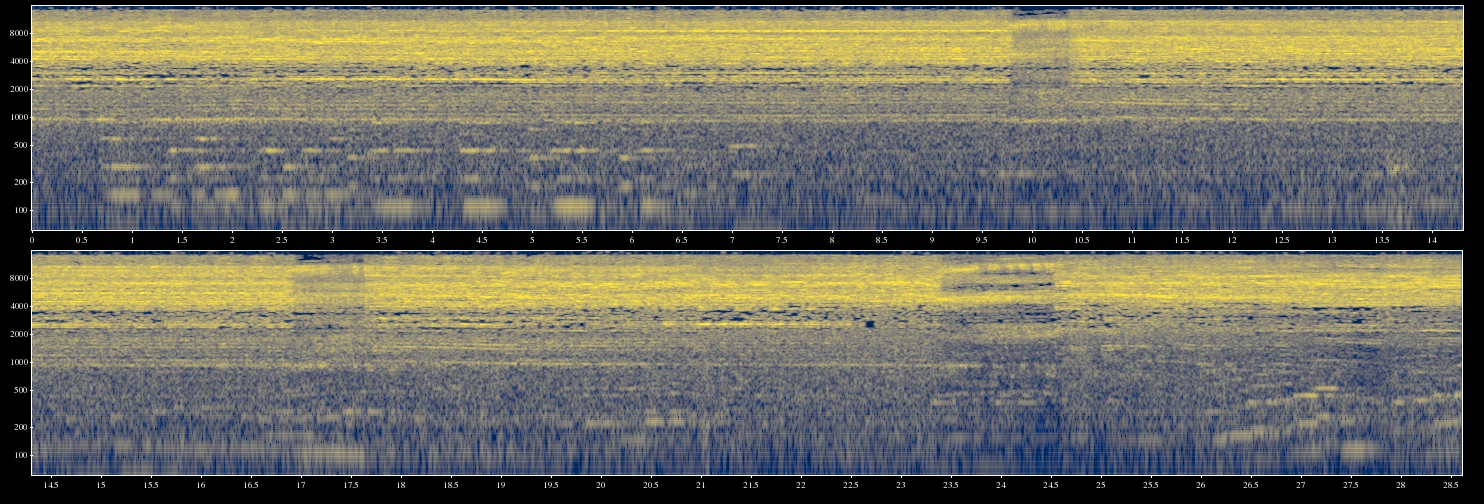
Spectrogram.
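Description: An angle grinder whines loudly as its disc cuts into metal.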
